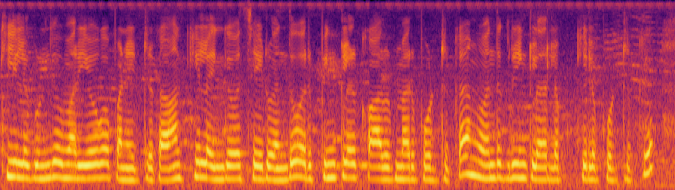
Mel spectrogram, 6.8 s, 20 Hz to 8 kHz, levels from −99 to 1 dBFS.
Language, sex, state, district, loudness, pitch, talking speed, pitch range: Tamil, female, Tamil Nadu, Chennai, -10 LUFS, 205 Hz, 195 wpm, 195-220 Hz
